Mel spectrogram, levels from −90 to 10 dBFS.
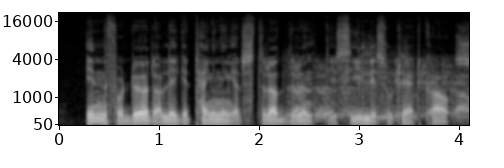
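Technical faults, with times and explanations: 2.17 s to the end, feedback echo between two devices: from here the speech returns at roughly one-fifth-second intervals, about 14 dB below the direct sound, thinner and ringing. A second device in the room replays it into a microphone whose echo canceller cannot remove what that device plays. Spectrogram and waveform show evenly spaced, fainter copies trailing each syllable.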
